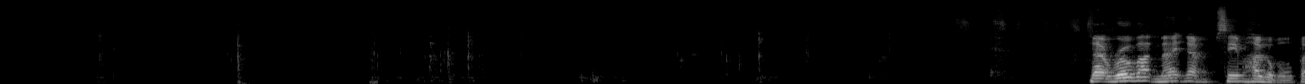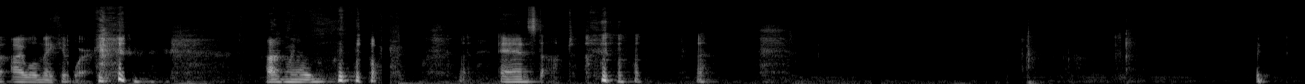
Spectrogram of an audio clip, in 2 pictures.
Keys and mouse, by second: 0.6 alt+shift+click, 0.8-6.5 alt+middle drag, 2.4 x, 4.5 x, 6.5 click, 6.6 shift+middle click, 7.1 ctrl+alt+shift+click, 7.2-20.8 alt+middle drag, 7.5 x, 20.8 click, 20.9-22.3 middle drag, 22.3 click, 23.0 alt+shift+middle click, 23.2 alt+shift+click, 23.3-26.1 alt+shift+middle drag, 23.9 s.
